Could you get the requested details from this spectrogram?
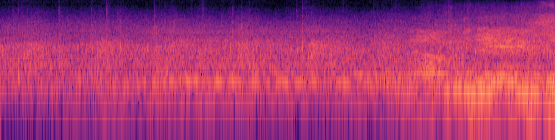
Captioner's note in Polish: oklaski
